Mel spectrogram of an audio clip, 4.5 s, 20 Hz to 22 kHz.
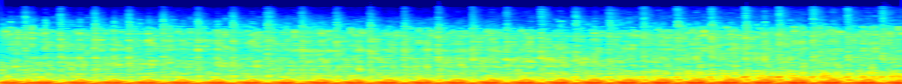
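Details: Abandoned 1959 Dodge Coronet V8 with push-button automatic at idle: rough rumble with a steady tut-tut pulse about three a second; one bank suspected misfiring despite new plugs, wires, cap, rotor and points; not confirmed.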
